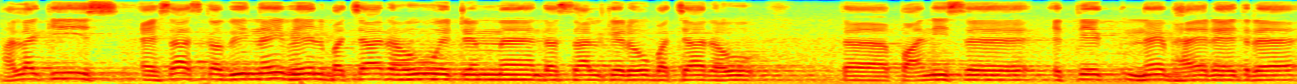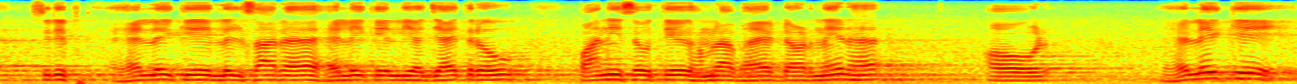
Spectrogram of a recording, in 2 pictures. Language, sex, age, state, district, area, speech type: Maithili, male, 45-60, Bihar, Supaul, rural, spontaneous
